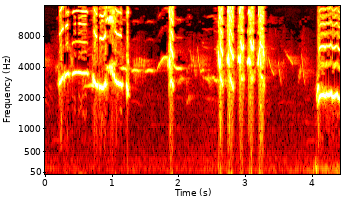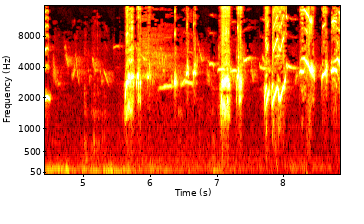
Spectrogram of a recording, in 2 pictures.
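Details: Oriental magpie-robin song used to rile up rival birds: loud clear whistles mixed with harsh, buzzy rattling bursts, delivered in quick separate phrases with short pauses between them.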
